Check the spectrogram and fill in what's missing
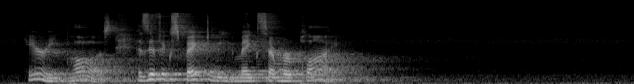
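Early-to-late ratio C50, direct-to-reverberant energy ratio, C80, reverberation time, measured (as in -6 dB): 6.5 dB, 5.5 dB, 8.0 dB, 1.7 s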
